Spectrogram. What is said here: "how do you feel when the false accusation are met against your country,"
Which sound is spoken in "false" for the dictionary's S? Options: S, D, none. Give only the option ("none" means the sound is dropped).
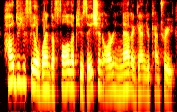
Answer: none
